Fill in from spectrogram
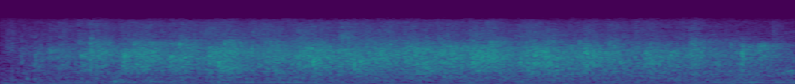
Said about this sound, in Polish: O, tutaj kolega się zgłasza, zapraszam. Chodź tutaj do mnie na środek. Brawa dla kolegi.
